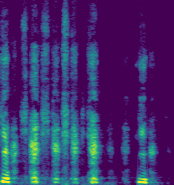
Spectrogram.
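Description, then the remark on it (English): A person pants rapidly like an excited dog, a quick run of short, breathy huffs trailing off into a few final gasps. “You're gonna like an excited dog just panting.”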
